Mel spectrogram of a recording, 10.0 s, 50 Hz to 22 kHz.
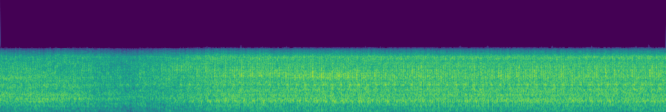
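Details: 2006 Honda S2000 engine idling with a fast even rattle, about two or three beats a second, present for a week; owner suspects timing chain auto tensioner (TCT), unconfirmed.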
